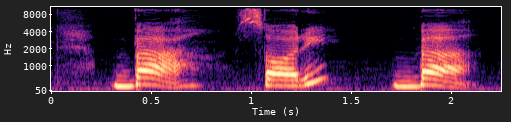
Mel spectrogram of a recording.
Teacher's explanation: again bilabial, stop, but a voiced sound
